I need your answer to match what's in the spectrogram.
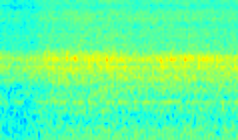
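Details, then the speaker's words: Mitsubishi Pajero diesel after fixing fuel tank issue that stopped fuel reaching engine, started on jump pack: even, steady diesel clatter at idle, no hunting, misses or surging; normal diesel idle. "you can see that now you can see it sounds good let's take it for a test drive and see what happens but yeah sounds good right so there we go it's made a huge difference it's amazing a diesel engine actually getting diesel how much difference it can make"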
